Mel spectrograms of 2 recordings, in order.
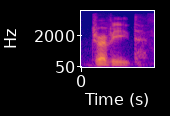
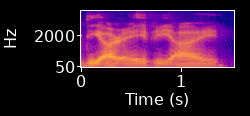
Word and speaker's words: Dravid: d a d i i just call it dravid i just say i i just pronounce it dravid you know drive head right you have a speech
